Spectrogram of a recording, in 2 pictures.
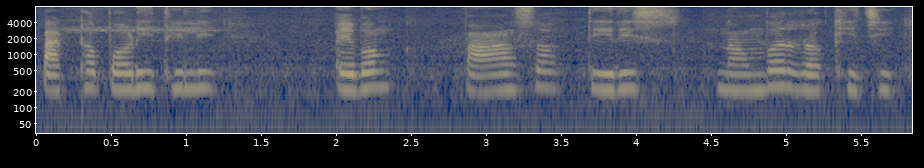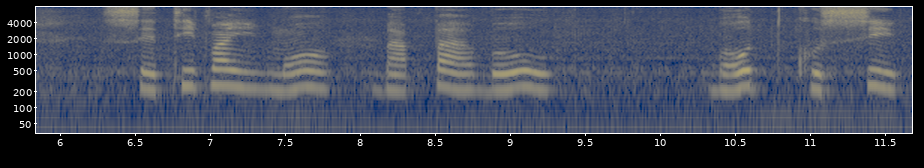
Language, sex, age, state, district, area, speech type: Odia, female, 18-30, Odisha, Kendrapara, urban, spontaneous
